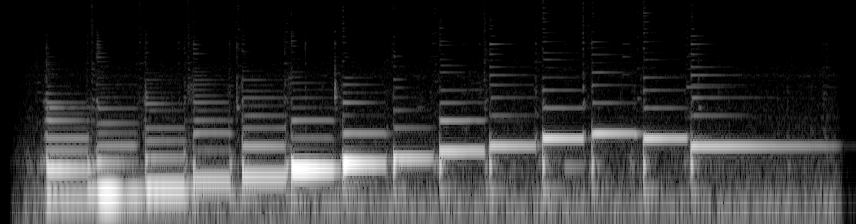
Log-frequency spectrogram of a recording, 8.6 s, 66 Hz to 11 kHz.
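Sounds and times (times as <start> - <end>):
guitar playing a G minor pentatonic scale in shape 2: 0.4 - 8.3.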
